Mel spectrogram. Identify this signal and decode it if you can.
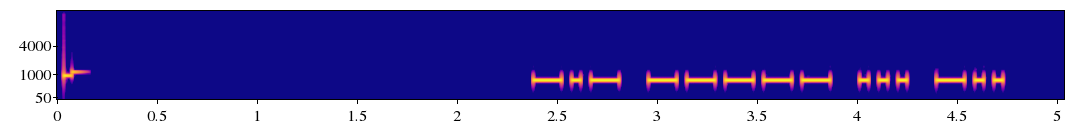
Morse code, heard as a keyed tone, about 25 wpm, 700 Hz. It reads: K0SD
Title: USA Call Signs - 4 Characters - 25wpm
